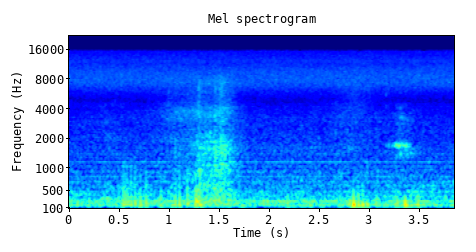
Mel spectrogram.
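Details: HSP H100 (94128) short course RC car hums but won't drive after racing and drifting: steady low electric hum with light clatter as the motor spins freely, pinion not meshing with the spur (main) gear; fixed by replacing main gear.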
